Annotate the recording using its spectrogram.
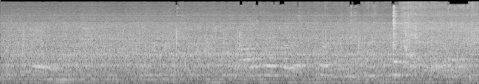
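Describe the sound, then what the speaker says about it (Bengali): Chopped onion and ginger garlic paste fry in a pan, producing a steady, moderate sizzle with faint stirring scrapes running evenly throughout. "আদা রসুনটা বেটে নিয়েছি এটা দিয়ে দিব আর সঙ্গে নিয়েছি পেঁয়াজ কুচি পেঁয়াজ কুচিটা দিয়ে দিব"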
